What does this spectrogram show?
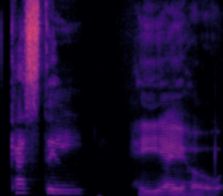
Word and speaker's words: Castillo: Dian's surname is pronounced Castillo. Castile Hejo.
